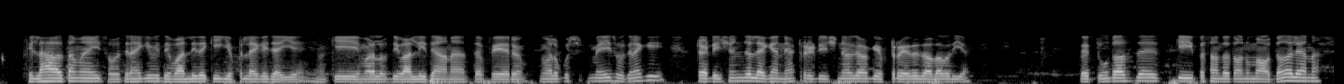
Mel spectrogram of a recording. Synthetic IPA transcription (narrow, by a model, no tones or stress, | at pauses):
pʰɪlɦaːlt̪ãːmɛ̃ːiːsoːt͡ʃɾaːɦɛ̃ːkɪpʰːd̪ɪʋaːlːiːt̪eːkiːɡɪfʰʈlɛːkeːd͡ʒaːiːḛːkõːkɪmət̪ləbd̪ɪʋaːliːt̪eːaːnaːt̪ẽːpʰɪɾmət̪ləb̚kʊt͡ʃʰmɛ̃ːiːs̬oːt͡ʃɾaːɛːkɪʈɾɛːɖiːʃənd͡ʒaːlɛːkeːaːnːeɛːʈɾɛːɖiːʃnəld͡ʒaːɡɪfʰʈɾeːd̪aːzjaːd̪aːod̪iɛː | t̪eːt̪ũːd̪əsd̪eːkiːpəsə̃nd̪aːt̪ʊaːnũːmɛ̃ːoːd̪ãːd̪aːlɪjaːnaː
